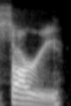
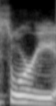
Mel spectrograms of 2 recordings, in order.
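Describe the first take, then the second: First: The word is said in an American accent. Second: The word is said in a Canadian accent. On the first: "as opposed to sorry" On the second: "we say sorry"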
